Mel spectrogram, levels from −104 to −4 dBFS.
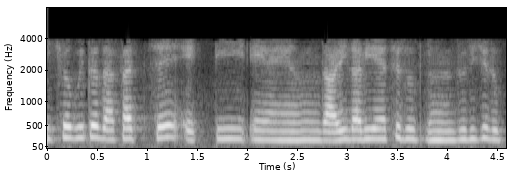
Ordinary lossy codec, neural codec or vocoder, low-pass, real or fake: AAC, 16 kbps; codec, 16 kHz, 0.5 kbps, FunCodec, trained on Chinese and English, 25 frames a second; 7.2 kHz; fake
